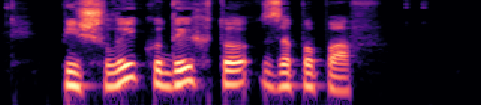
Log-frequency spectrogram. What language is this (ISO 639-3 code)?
ukr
